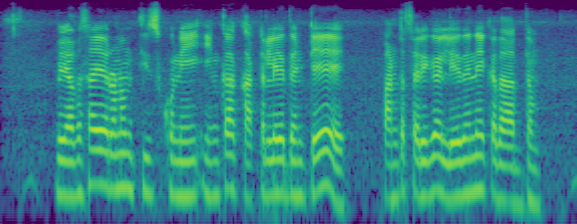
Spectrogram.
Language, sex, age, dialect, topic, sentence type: Telugu, male, 18-24, Utterandhra, banking, statement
